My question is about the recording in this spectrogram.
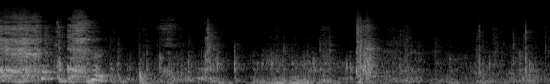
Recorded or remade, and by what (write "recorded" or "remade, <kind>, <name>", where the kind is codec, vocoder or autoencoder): recorded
